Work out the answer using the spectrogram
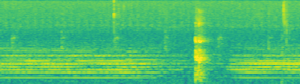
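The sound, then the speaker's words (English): A train passes outside an open studio window, its horn held as a steady, sustained multi-tone drone throughout, broken by one short, louder, noisy burst near the end. “people can hear the train”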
